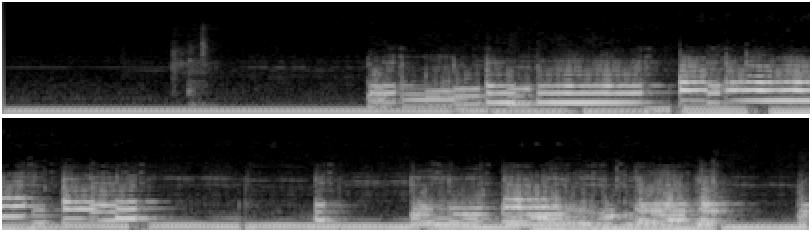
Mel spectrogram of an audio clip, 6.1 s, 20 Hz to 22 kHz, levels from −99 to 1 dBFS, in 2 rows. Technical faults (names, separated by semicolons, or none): none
